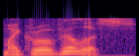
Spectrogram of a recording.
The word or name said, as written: microvillous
